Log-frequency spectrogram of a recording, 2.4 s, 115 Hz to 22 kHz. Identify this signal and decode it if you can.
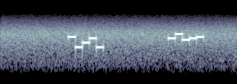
Five-tone selective call (ZVEI), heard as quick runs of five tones, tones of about 70 ms, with radio hiss. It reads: 92582 88789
